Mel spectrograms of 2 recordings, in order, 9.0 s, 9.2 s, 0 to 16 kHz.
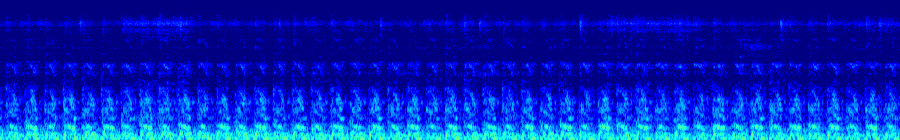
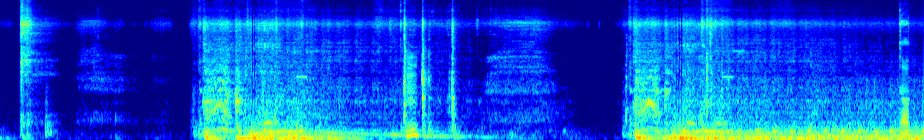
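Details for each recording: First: Mercedes diesel at -20 °C: steady labouring starter rhythm churns on without the diesel catching cleanly; hard cold start, prolonged cranking. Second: Toyota Land Cruiser HDJ80 diesel, mechanical injection pump, direct injection, cold start at -20 °C: a couple of short cranking bursts, then catches and settles into steady even idle clatter; normal cold start.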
